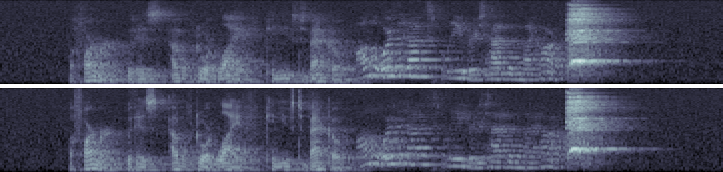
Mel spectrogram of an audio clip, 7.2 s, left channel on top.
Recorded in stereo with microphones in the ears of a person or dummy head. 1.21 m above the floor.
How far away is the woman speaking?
About 3 m.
